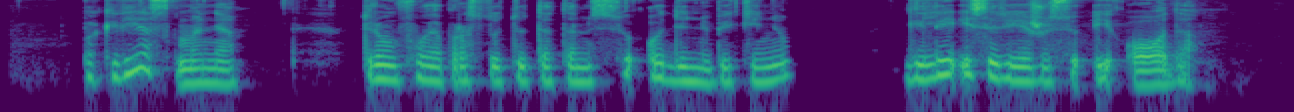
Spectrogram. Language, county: Lithuanian, Šiauliai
